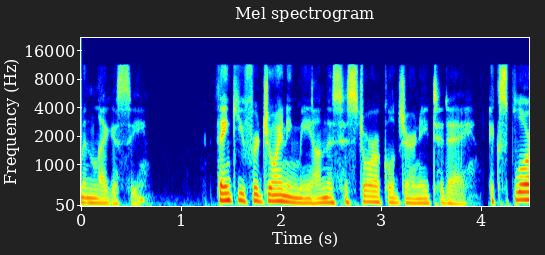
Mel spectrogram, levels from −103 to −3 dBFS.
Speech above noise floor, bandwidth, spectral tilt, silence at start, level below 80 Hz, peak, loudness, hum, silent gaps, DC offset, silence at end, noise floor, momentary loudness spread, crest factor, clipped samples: 44 dB; 11.5 kHz; -5 dB/octave; 0 s; -52 dBFS; -10 dBFS; -28 LUFS; none; 4.02-4.06 s; under 0.1%; 0 s; -71 dBFS; 12 LU; 18 dB; under 0.1%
